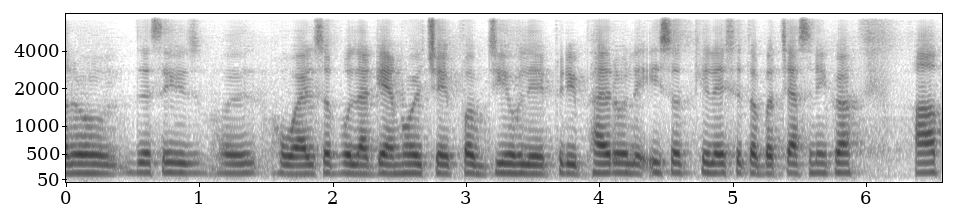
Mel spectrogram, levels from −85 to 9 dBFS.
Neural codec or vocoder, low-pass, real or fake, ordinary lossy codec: codec, 16 kHz, 0.3 kbps, FocalCodec; 7.2 kHz; fake; none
